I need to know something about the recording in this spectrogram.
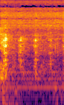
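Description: Steady mechanical ticking from the clockwork mechanism of a huge telescope, about four soft ticks per second in an even rhythm, faint and alone over a low background hum.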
